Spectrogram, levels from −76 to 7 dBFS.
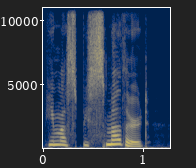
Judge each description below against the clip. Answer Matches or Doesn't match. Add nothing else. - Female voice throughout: Matches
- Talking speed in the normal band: Matches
